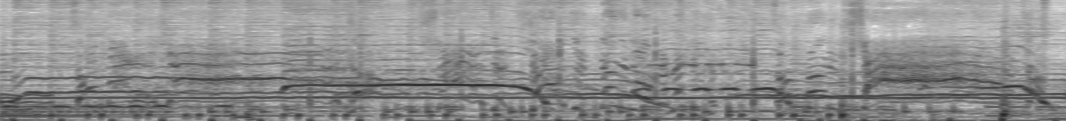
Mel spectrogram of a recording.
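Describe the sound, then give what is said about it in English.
An audience shouts and cheers loudly and continuously over steady instrumental music with a pulsing bass line, with no pause for the full length. “I want to hear how you are going to shout when God will give you that promotion.”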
